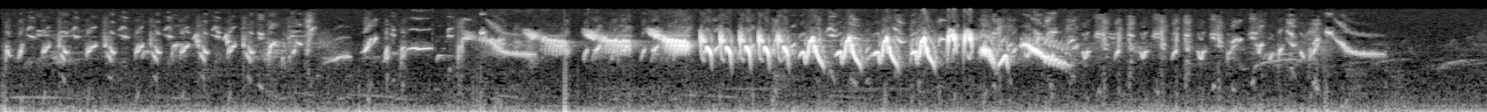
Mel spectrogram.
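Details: A caged European goldfinch 'mulet phénomène' (hybrid mule) gives a rapid, tinkling song of twittered and trilled notes, high-pitched and loudest in the middle, with faint twitters before and after in a quiet room.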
